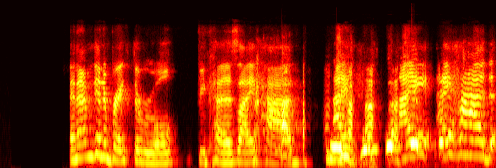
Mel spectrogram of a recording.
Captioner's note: laughter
